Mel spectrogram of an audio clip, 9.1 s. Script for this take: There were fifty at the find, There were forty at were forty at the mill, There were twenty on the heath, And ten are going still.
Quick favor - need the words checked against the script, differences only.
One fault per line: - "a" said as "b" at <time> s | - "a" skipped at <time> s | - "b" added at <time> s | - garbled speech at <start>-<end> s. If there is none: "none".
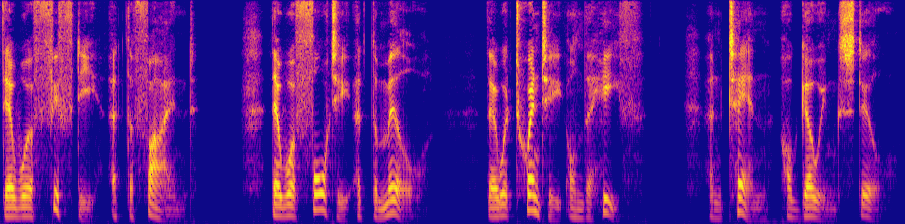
- "were forty at" skipped at 3.7 s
